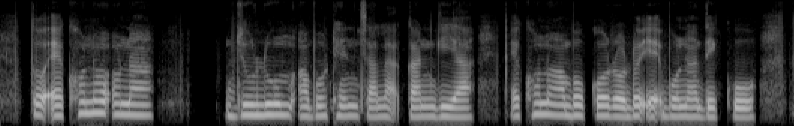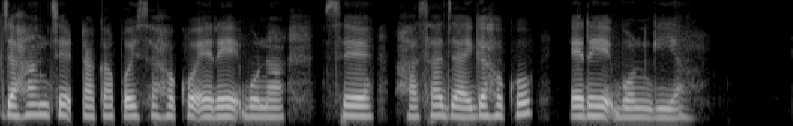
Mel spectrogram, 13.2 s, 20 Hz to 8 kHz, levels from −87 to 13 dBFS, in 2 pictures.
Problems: none marked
